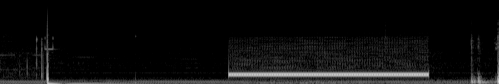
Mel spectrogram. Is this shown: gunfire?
no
